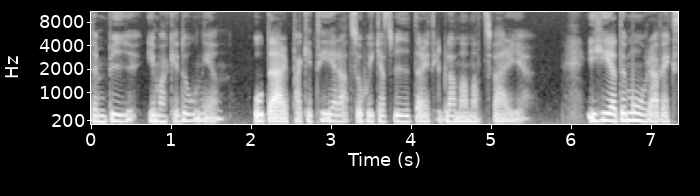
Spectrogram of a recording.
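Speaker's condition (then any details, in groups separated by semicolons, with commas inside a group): No condition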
